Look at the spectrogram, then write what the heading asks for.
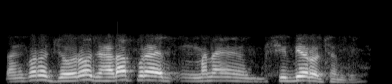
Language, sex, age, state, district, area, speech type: Odia, male, 30-45, Odisha, Sambalpur, rural, conversation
